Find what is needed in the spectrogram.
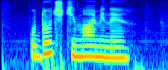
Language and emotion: Russian, neutral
